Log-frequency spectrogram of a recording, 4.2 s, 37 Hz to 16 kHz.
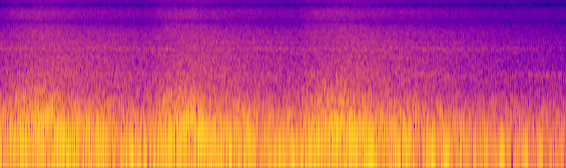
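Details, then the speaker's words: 1966/67 Lancia Flaminia GTL 2.8 3C Touring, started with no choke, engine neither warm nor cold: catches first time and settles into an even, steady beat with no misses, knocks or rattles; normal running after start. "There she goes. No choke at the moment, so she's running. Starts that easy."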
